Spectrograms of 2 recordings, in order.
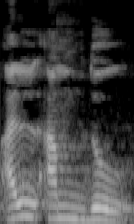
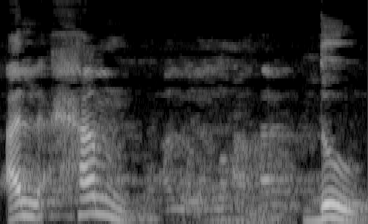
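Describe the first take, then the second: First: The second word starts directly with a vowel. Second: The second word starts with a breathy h sound. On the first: The speaker calls it wrong. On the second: The speaker calls it right.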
